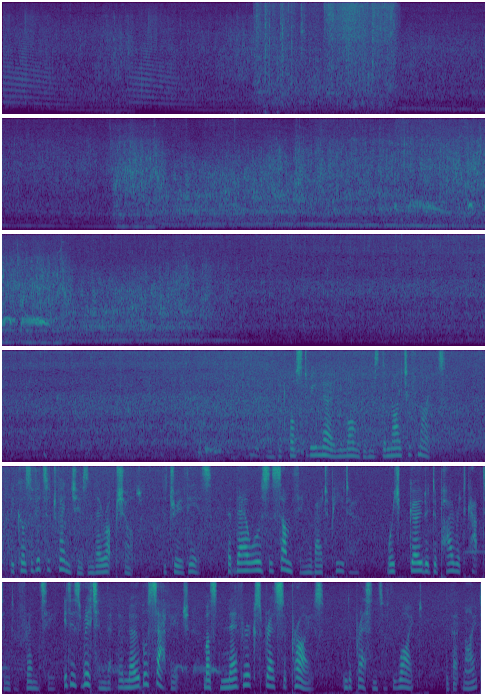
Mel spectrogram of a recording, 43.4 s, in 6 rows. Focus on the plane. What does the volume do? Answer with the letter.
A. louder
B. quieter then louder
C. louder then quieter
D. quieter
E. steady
A.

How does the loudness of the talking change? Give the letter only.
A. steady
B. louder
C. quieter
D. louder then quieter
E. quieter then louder
A.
